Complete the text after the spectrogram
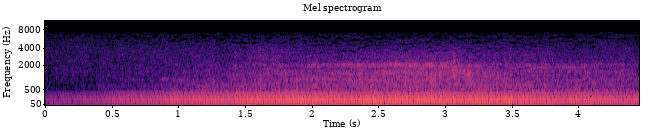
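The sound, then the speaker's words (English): A car engine swells from a low idle into a steady, loud rumble as the vehicle pulls away and keeps driving, with no voices over it. “Now, let's get back into the car before they come out.”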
